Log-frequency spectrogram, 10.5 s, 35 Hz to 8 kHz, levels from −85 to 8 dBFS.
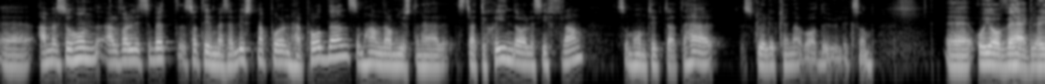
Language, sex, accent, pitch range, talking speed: Swedish, male, native, 120-145 Hz, 225 wpm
